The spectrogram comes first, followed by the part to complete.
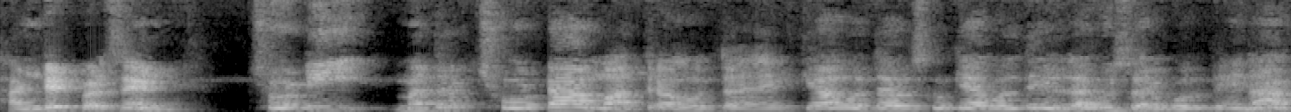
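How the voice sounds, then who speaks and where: Male Hindi teacher, classroom lecture, high voice, stretches sounds to demonstrate, echoey room. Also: animated, darkish tone, recorded from a distance. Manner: explains step by step, checks understanding with questions; speaks sounds slowly and stretched when demonstrating. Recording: echoey room, mic set back.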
